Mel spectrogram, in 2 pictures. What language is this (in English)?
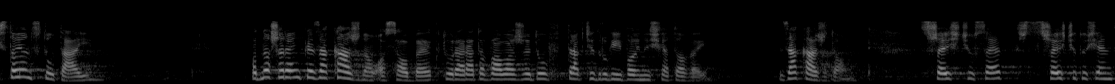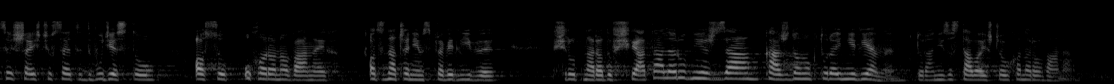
Polish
